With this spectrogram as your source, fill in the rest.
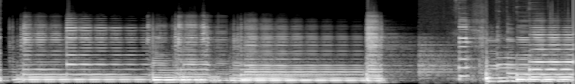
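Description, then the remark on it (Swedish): An electric guitar plays through an amplifier with bias tremolo working on the power tube and reverb: sustained, harmonically rich chords with a pulsing, wavering tremolo and a wash of reverb, loud, with a brief drop in level before the strumming resumes. “Och lite reverb också, även om det ligger i fel ordning.”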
